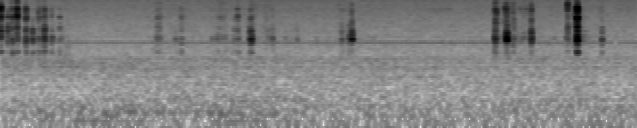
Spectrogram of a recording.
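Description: Light, scattered clicks and ticks of a small die-cast toy car being turned over in the fingers, a quick cluster just at the start and a few more near the end.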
